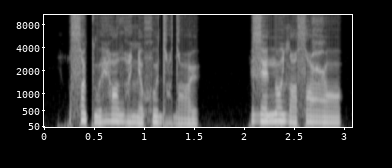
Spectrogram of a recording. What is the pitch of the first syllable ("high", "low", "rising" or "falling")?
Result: high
